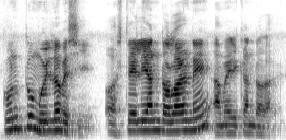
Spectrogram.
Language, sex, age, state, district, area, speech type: Assamese, male, 60+, Assam, Lakhimpur, urban, read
